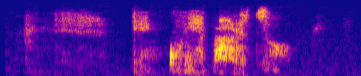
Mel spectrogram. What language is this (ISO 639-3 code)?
pol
